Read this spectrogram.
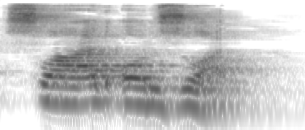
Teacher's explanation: وہ پاکستانی, ہم چونکہ عجمی ہیں, عربی نہیں ہے, یہ پاکستانی ایکسنٹ یا اردو ایکسنٹ میں آتا ہے سواد اور زواد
